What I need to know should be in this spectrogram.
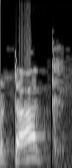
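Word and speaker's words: talk: لکھنا پڑے گا نا، لیکن تلفظ میں تو نہیں آئے گا۔ اور واک اور ٹاک، اس کے درمیان میں جو ایل بیٹھا ہوا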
